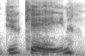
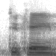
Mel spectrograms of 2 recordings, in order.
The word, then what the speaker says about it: Duquesne: know how to pronounce duquesne until you guys said it there's an s in there i guess it's silent i got nothing pittsburgh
